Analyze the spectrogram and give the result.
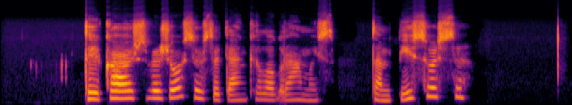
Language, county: Lithuanian, Marijampolė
